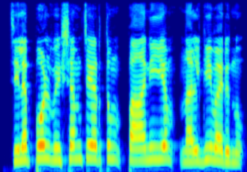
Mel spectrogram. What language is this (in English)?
Malayalam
